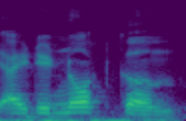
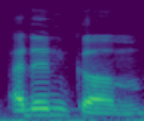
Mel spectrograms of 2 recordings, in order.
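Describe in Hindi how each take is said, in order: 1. 'Did not' को दो पूरे शब्दों की तरह बोला जाता है। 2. 'Did not' को एक शब्द में छोटा कर दिया जाता है। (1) "वो डिड नॉट को डिड नॉट बोलना ही प्रेफर करते हैं" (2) "अमेरिकन शॉर्ट फॉर्म्स बहुत यूज करते हैं"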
